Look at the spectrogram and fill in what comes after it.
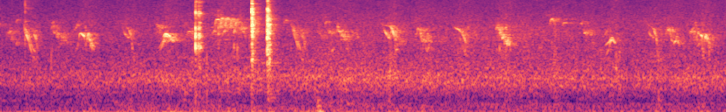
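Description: Birds chirping in short, repeated calls over a low background hum, with a couple of sharp clicks about one and a half and two seconds in.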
